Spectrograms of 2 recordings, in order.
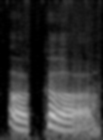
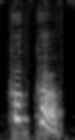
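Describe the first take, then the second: First: Lightly imitated toddler call, falling away; a touch of baby talk, less insistent. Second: Put-on high, loud toddler demand; demanding baby. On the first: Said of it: "and saying". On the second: Baby pointing at the cookie jar, demanding. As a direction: imitate a baby insisting on a treat. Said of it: "in that demanding tone of voice".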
